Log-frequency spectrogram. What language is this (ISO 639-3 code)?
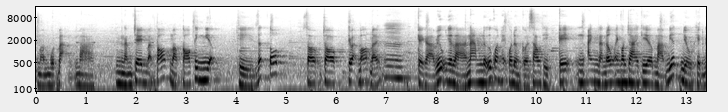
vie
